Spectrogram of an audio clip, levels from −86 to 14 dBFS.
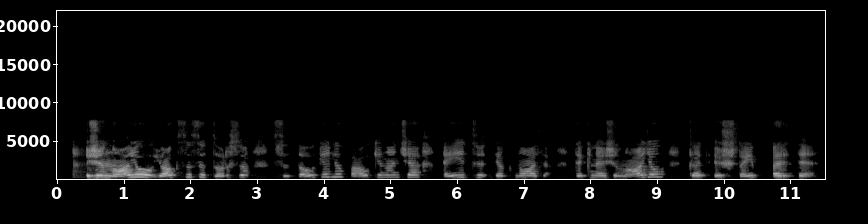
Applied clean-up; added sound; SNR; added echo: none; none; none; none.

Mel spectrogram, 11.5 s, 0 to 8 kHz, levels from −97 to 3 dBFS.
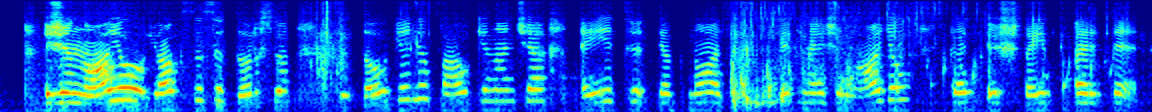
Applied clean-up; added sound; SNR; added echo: neural mask model RNNoise.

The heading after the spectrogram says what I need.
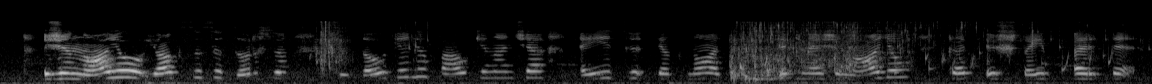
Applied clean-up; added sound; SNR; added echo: none; Drip / Trickle, dribble / Water / Splash, splatter; 15 dB; none.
